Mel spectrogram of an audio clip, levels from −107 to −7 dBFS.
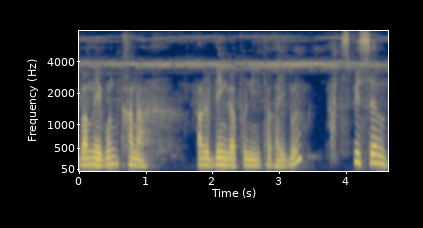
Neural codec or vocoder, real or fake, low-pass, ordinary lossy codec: none; real; none; none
